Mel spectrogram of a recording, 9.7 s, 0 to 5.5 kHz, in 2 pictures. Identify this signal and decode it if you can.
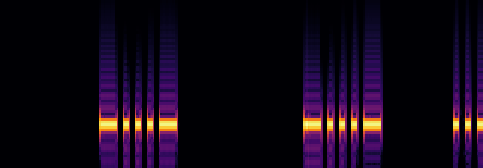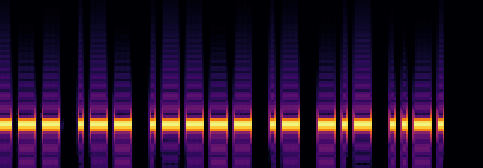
Morse code, heard as a keyed tone, about 20 wpm, 700 Hz. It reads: <BT> <BT> 2W1AKF
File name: UK MASTER QSOs TRAINING / 20WPM / UK MASTER QSOs 0047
